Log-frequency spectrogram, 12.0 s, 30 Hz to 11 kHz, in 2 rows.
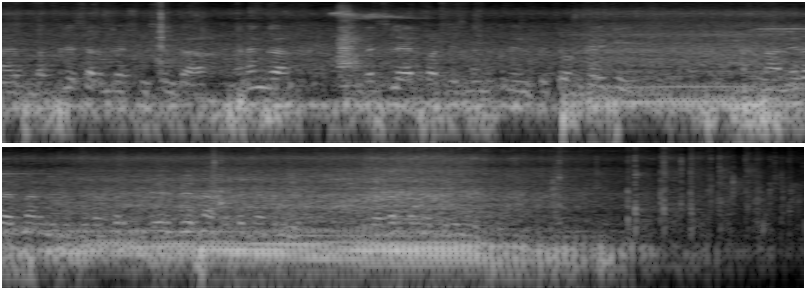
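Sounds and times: man talking: 0.0 - 4.9, 5.5 - 9.8
people clapping: 10.1 - 12.0.

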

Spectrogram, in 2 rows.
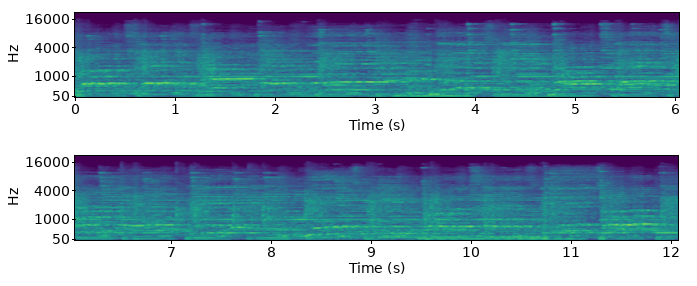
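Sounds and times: gospel band playing: 0.0 - 12.0
jingling beat: 0.0 - 12.0
voices singing along: 0.0 - 12.0.

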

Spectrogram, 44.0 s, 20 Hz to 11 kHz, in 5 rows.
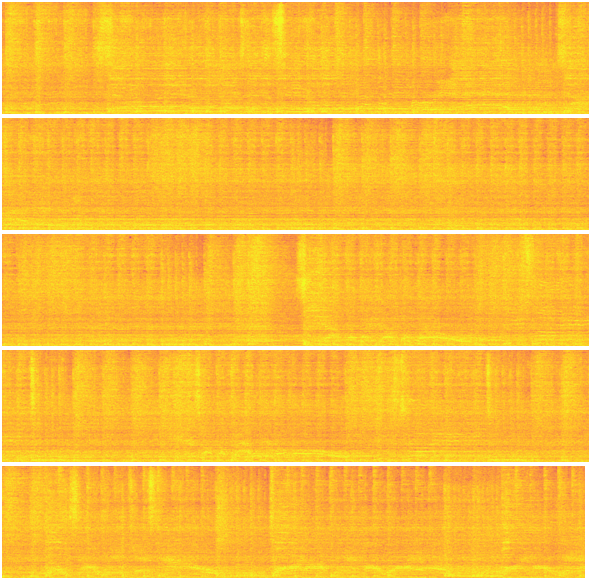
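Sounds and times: live metal band playing: 0.0 - 43.9
man singing: 1.3 - 13.5, 22.0 - 27.5, 28.8 - 34.4, 35.6 - 43.9.

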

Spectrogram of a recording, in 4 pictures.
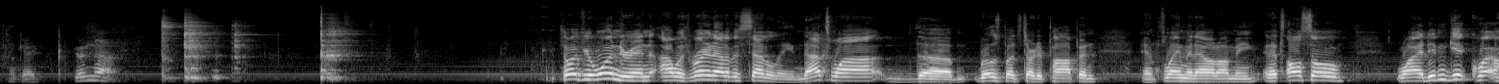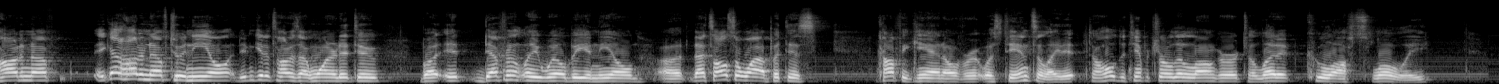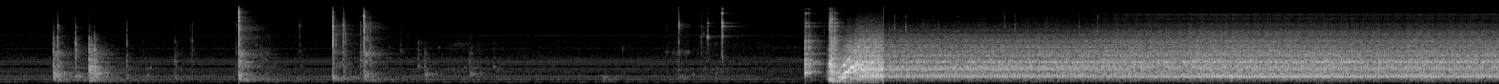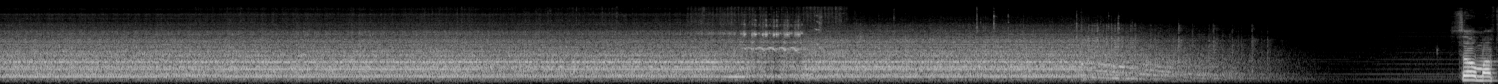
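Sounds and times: lathe running hum: 38.2 - 59.9
lathe spindle spinning down: 38.3 - 58.1.

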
